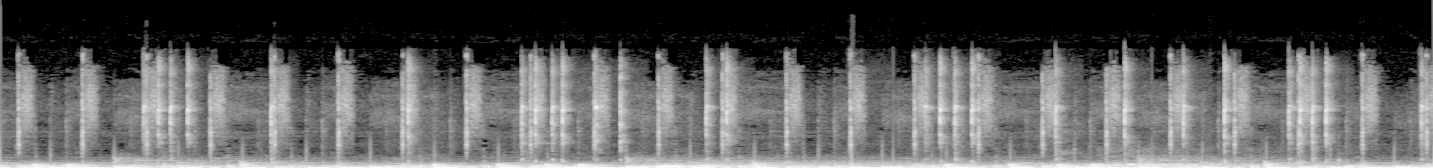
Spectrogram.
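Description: Rapid, irregular computer mouse clicks repeat throughout at close range, mixed with keyboard-like tapping over a steady low background hum, with no talking.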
